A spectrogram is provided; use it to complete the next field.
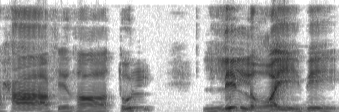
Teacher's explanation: এখানে তানবিনের পরে লাম আসছে, এখানে এদগাম হবে কিন্তু উইদাউট গুন্না, গুন্না ছাড়া এদগাম করবে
